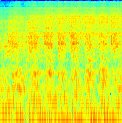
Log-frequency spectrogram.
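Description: A car engine grinds as it cranks repeatedly and fails to fire, a steady low mechanical churning heard up close with no talking.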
